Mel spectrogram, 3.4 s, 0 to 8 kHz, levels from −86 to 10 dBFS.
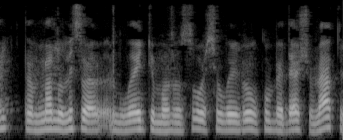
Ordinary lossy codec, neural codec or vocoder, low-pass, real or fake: MP3, 32 kbps; autoencoder, 22.05 kHz, a latent of 192 numbers a frame, VITS, trained on one speaker; 7.2 kHz; fake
